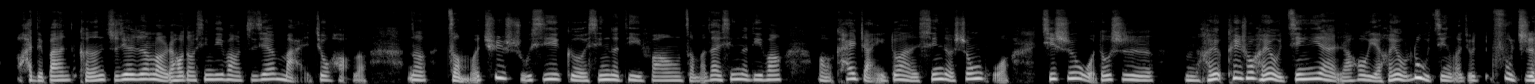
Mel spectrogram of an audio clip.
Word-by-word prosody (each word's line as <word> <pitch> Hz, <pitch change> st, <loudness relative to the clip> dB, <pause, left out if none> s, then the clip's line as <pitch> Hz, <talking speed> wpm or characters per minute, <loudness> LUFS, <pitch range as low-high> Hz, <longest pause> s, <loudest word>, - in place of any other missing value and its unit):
还 200 Hz, -, -5 dB
得 180 Hz, -1 st, -2 dB
搬， 195 Hz, +2 st, +1 dB
可 200 Hz, -2 st, -5 dB
能 195 Hz, +4 st, +2 dB
直 205 Hz, -2 st, -6 dB
接 230 Hz, +2 st, +6 dB
扔 240 Hz, +1 st, +3 dB
了， 205 Hz, -7 st, +3 dB
然 180 Hz, +2 st, +1 dB
后 190 Hz, -, +2 dB
到 200 Hz, 0 st, -1 dB
新 225 Hz, +3 st, -1 dB
地 230 Hz, 0 st, +1 dB
方 210 Hz, -3 st, -1 dB
直 200 Hz, +2 st, -8 dB
接 235 Hz, +3 st, +1 dB
买 235 Hz, -3 st, -2 dB
就 205 Hz, -2 st, -2 dB
好 190 Hz, -, -9 dB
了。 -, -, -8 dB, 0.4 s
那 205 Hz, -2 st, 0 dB, 0.2 s
怎 -, -, +1 dB
么 -, -, -4 dB
去 305 Hz, -3 st, +2 dB
熟 265 Hz, -8 st, -5 dB
悉 225 Hz, +4 st, -1 dB
一 -, -, +1 dB
个 200 Hz, -5 st, -1 dB
新 215 Hz, +5 st, +1 dB
的 215 Hz, -2 st, +3 dB
地 195 Hz, 0 st, -2 dB
方， 185 Hz, +1 st, -4 dB
怎 160 Hz, -2 st, -7 dB
么 -, -, -7 dB
在 215 Hz, 0 st, 0 dB
新 235 Hz, +4 st, -1 dB
的 230 Hz, -2 st, 0 dB
地 215 Hz, 0 st, 0 dB
方， 215 Hz, +1 st, 0 dB, 0.3 s
呃， 175 Hz, -4 st, -4 dB
开 255 Hz, 0 st, 0 dB
展 170 Hz, -10 st, -5 dB
一 -, -, -3 dB
段 195 Hz, -3 st, 0 dB
新 240 Hz, +10 st, +1 dB
的 225 Hz, -, +1 dB
生 260 Hz, +7 st, +2 dB
活， -, -, -8 dB, 0.3 s
其 250 Hz, -, +1 dB
实 275 Hz, +2 st, +1 dB
我 260 Hz, -6 st, +1 dB
都 205 Hz, +2 st, 0 dB
是， 205 Hz, -4 st, 0 dB, 0.3 s
嗯， 190 Hz, -2 st, -1 dB
很 210 Hz, +5 st, +4 dB
有 245 Hz, -, +4 dB
可 -, -, 0 dB
以 -, -, +5 dB
说 285 Hz, 0 st, +4 dB
很 220 Hz, -2 st, +3 dB
有 235 Hz, -8 st, +5 dB
经 235 Hz, +9 st, +3 dB
验， 230 Hz, -9 st, +3 dB
然 170 Hz, +1 st, -4 dB
后 215 Hz, -2 st, 0 dB
也 170 Hz, -4 st, +1 dB
很 195 Hz, +6 st, 0 dB
有 230 Hz, -4 st, +4 dB
路 285 Hz, +7 st, +6 dB
径 185 Hz, +1 st, -3 dB
了。 155 Hz, -, -6 dB
就 155 Hz, -, -4 dB, 0.2 s
复 265 Hz, -6 st, -2 dB
制 190 Hz, -1 st, +2 dB
210 Hz, 295 characters per minute, -22 LUFS, 190-235 Hz, 0.4 s, 接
